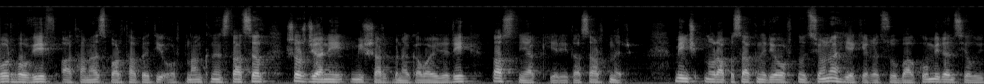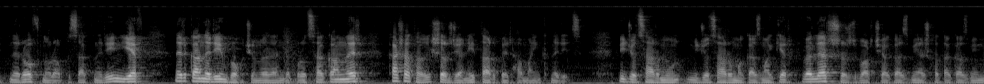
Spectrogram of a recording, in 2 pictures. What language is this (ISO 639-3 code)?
ron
